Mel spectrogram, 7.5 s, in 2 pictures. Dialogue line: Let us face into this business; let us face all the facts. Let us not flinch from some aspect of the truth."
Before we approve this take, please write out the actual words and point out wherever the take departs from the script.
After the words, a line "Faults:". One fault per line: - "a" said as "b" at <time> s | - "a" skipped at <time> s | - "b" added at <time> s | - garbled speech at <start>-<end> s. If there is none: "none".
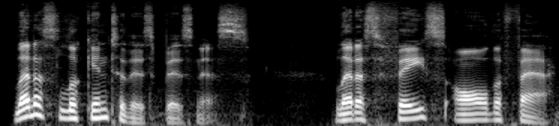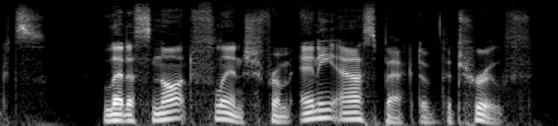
Let us look into this business; let us face all the facts. Let us not flinch from any aspect of the truth."
Faults:
- "face" said as "look" at 0.4 s
- "some" said as "any" at 5.7 s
